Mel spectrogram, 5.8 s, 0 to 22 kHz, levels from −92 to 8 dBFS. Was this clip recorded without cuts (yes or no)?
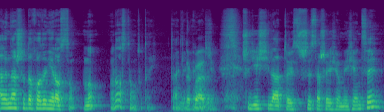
no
